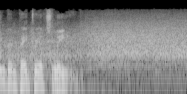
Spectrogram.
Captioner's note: crowd cheering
